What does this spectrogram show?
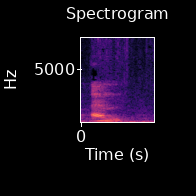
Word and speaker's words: أن: لا هي المفروض أن مش أن. أن إيه؟ مو مشددة.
